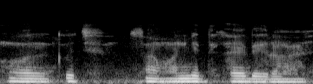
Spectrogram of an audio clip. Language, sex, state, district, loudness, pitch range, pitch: Hindi, male, Maharashtra, Washim, -15 LUFS, 125-135 Hz, 130 Hz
